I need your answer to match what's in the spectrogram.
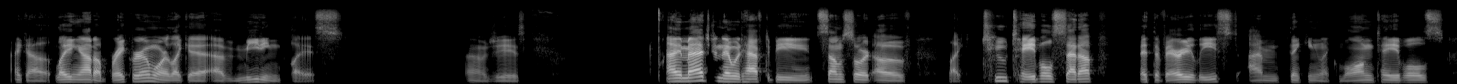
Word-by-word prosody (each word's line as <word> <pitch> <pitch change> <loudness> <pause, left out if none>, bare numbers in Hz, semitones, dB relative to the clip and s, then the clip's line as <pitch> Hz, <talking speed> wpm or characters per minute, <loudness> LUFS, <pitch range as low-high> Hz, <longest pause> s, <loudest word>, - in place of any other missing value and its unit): Like - - -10
a 85 -1 -7
laying 115 0 0
out 115 0 +3
a - - 0
break 105 +6 -2
room 145 +2 +1
or 105 - -1
like 95 -2 -5
a 85 -1 -2
a 85 +1 -7
meeting 100 -2 -4
place? - - -9 1.2
Oh, 90 -4 -15
jeez. 80 0 -11 1.4
I 145 +1 +8
imagine 155 +3 +6
there 135 -1 +7
would 130 -1 +1
have 125 -1 +5
to - - -14
be 105 -2 0
some 120 -1 0
sort 110 -1 -2
of, 90 -3 -4 0.4
like, - - -10 0.2
two-table 135 -5 +3
setup 125 +2 +3 0.4
at - - -3
the - - -7
very 115 0 +2
least, 110 +4 -3
I'm 95 -1 -9
thinking 95 -3 -9
like 80 - -15
long 95 +4 -6
tables, 105 -1 -4
105 Hz, 150 wpm, -24 LUFS, 95-125 Hz, 1.4 s, I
